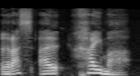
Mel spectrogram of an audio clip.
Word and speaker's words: Ras al-Khaimah: Ein Hotel fehlt uns noch, und zwar das Rixos Bab al-Bahr in Ras al-Khaimah. Ich hoffe, ich habe das so einigermaßen klangvoll ausgesprochen. Was sagst du, Ines? – Perfekt.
